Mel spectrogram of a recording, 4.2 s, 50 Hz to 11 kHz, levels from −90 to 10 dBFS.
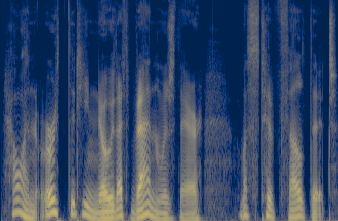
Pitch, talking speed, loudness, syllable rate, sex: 115 Hz, 200 wpm, -19 LUFS, 4.4 syllables/s, male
